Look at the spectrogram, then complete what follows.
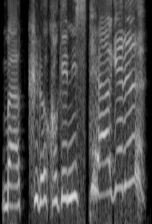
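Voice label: Vox Skill, Japanese; kingsraid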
